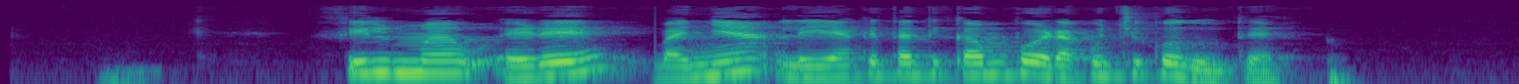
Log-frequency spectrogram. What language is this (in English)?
Basque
